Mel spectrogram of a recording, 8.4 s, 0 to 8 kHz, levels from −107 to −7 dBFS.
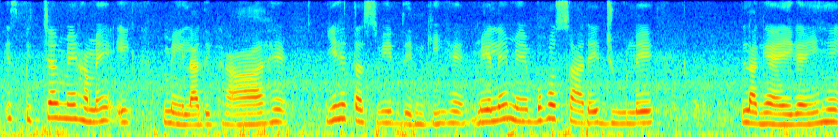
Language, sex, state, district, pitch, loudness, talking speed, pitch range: Hindi, female, Bihar, Sitamarhi, 215 Hz, -32 LUFS, 155 wpm, 200-240 Hz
